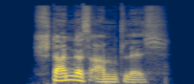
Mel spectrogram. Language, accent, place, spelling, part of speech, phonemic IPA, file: German, Germany, Berlin, standesamtlich, adjective, /ˈʃtandəsˌʔamtlɪç/, De-standesamtlich.ogg
- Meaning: civil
